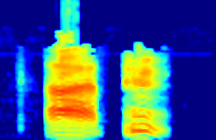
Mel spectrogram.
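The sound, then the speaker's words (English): A phone-in caller clears a frog in his throat with two voiced, groaning rasps, the first longer and the second shorter after a brief pause, loud and dry against silence. “You got a frog in your throat again.”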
